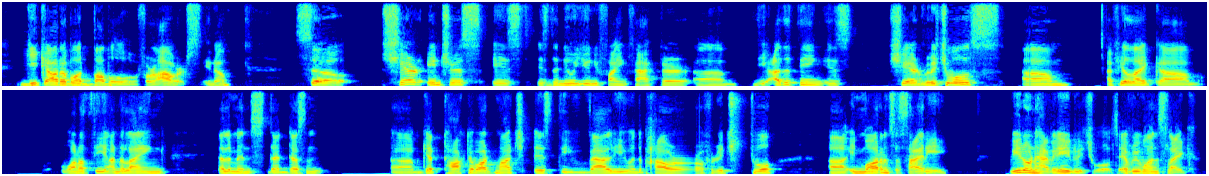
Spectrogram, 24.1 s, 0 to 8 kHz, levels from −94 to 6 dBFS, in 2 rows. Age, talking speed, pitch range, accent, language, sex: 30-49, 150 wpm, 115-150 Hz, Indian, English, male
